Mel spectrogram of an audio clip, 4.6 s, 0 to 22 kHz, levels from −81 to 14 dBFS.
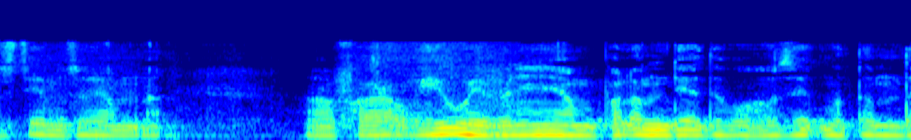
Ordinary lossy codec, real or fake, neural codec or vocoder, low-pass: MP3, 32 kbps; real; none; 7.2 kHz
